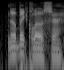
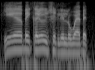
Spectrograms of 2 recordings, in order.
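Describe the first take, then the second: First: Said in the usual way. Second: Higher, softer coaxing voice; coaxing sing-song. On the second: Pretend. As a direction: lure a pet closer gently. Coaxing the rabbit closer.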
